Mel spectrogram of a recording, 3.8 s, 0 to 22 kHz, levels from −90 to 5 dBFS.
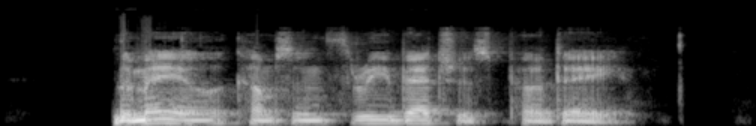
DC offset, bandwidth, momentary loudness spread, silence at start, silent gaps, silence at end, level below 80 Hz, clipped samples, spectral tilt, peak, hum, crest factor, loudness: under 0.1%; 8 kHz; 10 LU; 0.55 s; none; 0.65 s; -52 dBFS; under 0.1%; -6.5 dB/octave; 0 dBFS; none; 16 dB; -16 LUFS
